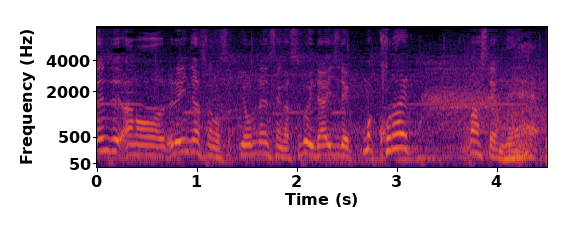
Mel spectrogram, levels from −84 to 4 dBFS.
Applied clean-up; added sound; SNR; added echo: none; Electric guitar + Harmonica; 18 dB; none.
